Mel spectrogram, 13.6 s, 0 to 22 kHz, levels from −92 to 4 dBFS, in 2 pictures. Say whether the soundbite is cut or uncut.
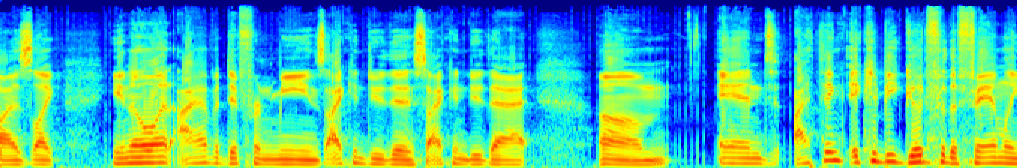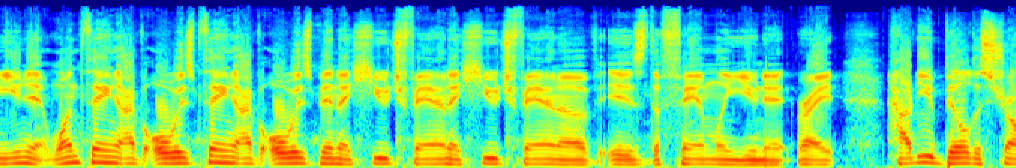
cut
